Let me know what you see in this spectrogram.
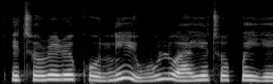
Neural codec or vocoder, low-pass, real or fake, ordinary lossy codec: vocoder, 44.1 kHz, 128 mel bands, Pupu-Vocoder; 19.8 kHz; fake; none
